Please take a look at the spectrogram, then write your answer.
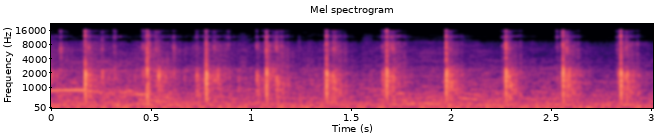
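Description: A festival audience at a prize announcement claps in a steady rhythmic beat, sharp regular claps repeating about three times a second, with a voice speaking over the crowd.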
